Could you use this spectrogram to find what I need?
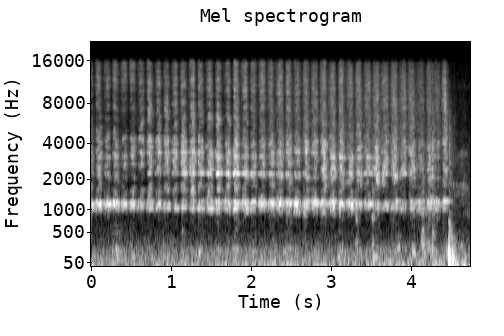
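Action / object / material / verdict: scrape / rough-sawn wooden board / wood / none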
